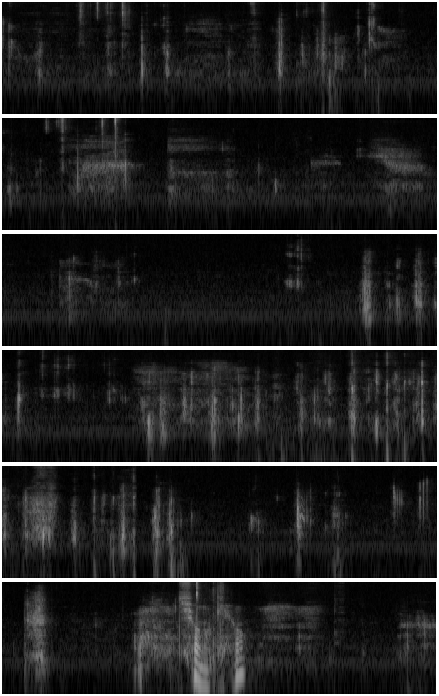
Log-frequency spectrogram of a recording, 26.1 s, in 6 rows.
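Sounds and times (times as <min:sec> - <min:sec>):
close chewing with wet smacks: 0:11.6 - 0:19.3.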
